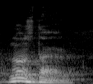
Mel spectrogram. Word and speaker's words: Lonsdale: Come si pronuncia? Come se non so come Lonsdale. Lonsdale. Visto, era giusto. Lonsdale.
